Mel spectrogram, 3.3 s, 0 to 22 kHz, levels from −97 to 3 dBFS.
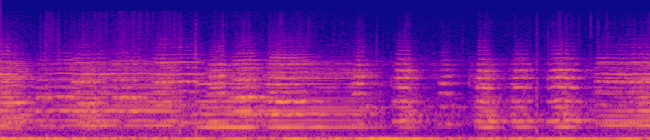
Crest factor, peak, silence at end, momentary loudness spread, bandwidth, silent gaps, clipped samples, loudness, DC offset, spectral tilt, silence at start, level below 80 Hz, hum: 16 dB; -12 dBFS; 0 s; 7 LU; 8.4 kHz; none; under 0.1%; -29 LUFS; under 0.1%; -5 dB/octave; 0 s; -32 dBFS; none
